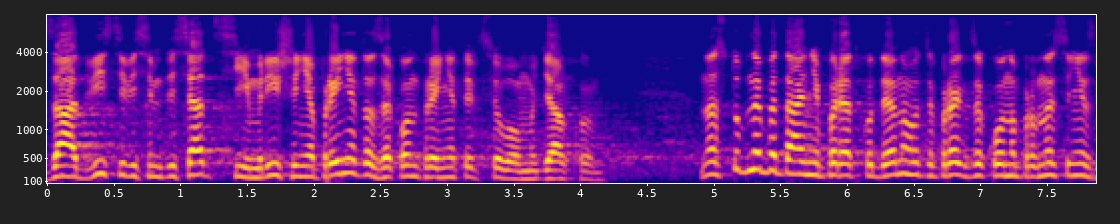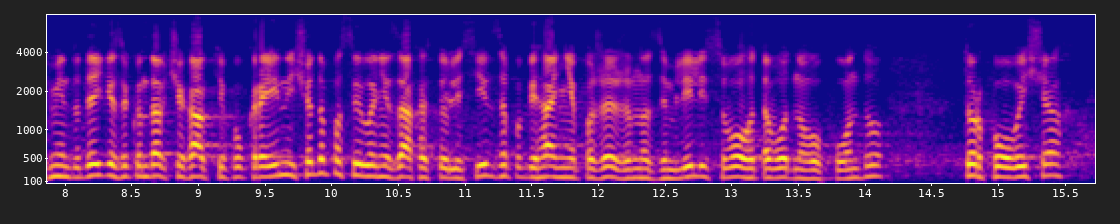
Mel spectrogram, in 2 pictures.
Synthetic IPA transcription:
zɐd̪ʋʲisʲtʲiʋʲisʲimd̪esʲat̪sʲimɾʲiʃenʲːɐpɾɪnʲɐt̪ɐzɐkɔnpɾɪjnʲɐt̪ɪjwt͡sʲilˠɔmʊdʲakʊjʊ | nɐst̪upnɛp̬ɪt̪ɑnʲːɐpɔɾʲad̪̚kʊd̪ɛnːɔɦɔt̪sɛpɾɔɛkt̪zɐkɔnʊpɾɔwnɛsenʲːɐzmʲind̪ɔd̪ɛjɐkʲɪɣzɐkɔnd̪ɑwt͡ʃɪxɑk̚tʲiwʊkɾɐjinɪʃt͡ʃɔd̪ɔpɔsɪlˠenʲːɐzɑxɪst̪ʊlʲisʲiwzɐpɔbʲiɦɑnʲːɐpɔʒɛʒɛmnɐzemlʲilʲisɔʋɔɦɔt̪ɐʋɔd̪nɔɦɔfɔnd̪ʊ | t̪ɔrfɔʋɪʃt͡ʃɐx

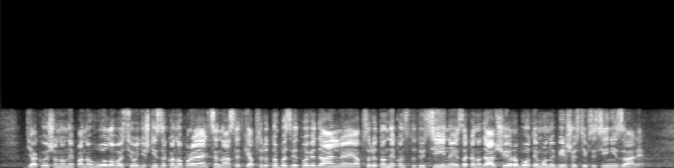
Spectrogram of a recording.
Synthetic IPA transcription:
dʲakʊjʊʃɐnɔwnɪjpɑnɛɦɔlˠɔʋɔsʲɔɦɔdʲnʲiʃnʲijzɐkɔnɔpɾɔɛk̚t̪sɛnɑsʲlʲid̪̚kɪɐpsɔlʲut̪nɔbezʲʋʲid̪̚pɔʋʲid̪ɑlʲnɔjɛɐbsɔlʲut̪nɔnɛkɔnsʲt̪ɪt̪ʊt͡sʲijnɔjizɐkɔnɔd̪ɑwt͡ʃɔjiɾɔbɔt̪ɪmɔnɔbʲilʲʃɔsʲtʲiwsesʲijnʲijzɑlʲḭ

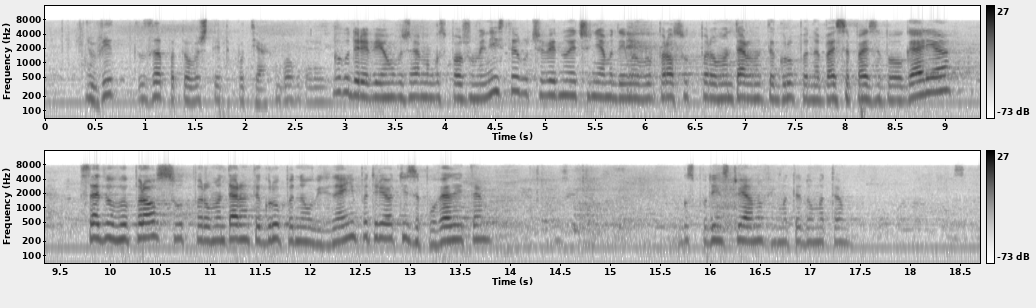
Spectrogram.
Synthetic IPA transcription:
vit̪zɐpɐt̪uvəʃt̪it̪ɛpot̪ʲjaxblˠɐɡod̪ɐɾʲəblˠɐɡod̪ɐɾʲjəviʊvɐʒaɛmɐɡospɔʒominist̪əɾot͡ʃɛvid̪noɛt͡ʃɛnʲaməd̪ɐimɐvɐpɾɔsot̪̚pɐɾlˠɐmɛnt̪aɾnət̪əɡɾupənɐbɛsɛpɛzɐbɐlˠɡaɾijə | slɛd̪vəvɐpɾɔsot̪̚pɐɾlˠɐmɛnt̪aɾnət̪əɡɾupənɐobɛd̪inɛnipɐt̪ɾiɔt̪izɐpovʲjad̪əjt̪ɛ | ɡospʊd̪inst̪ojanofimət̪ɛd̪umət̪ə

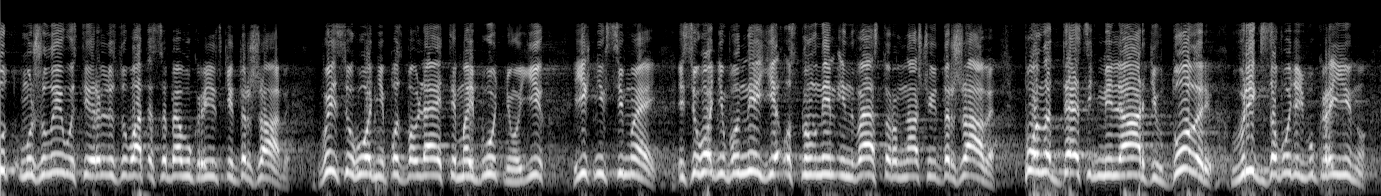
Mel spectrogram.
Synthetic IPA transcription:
t̪ut̪mɔʒlˠɪʋɔsʲtʲiɾeɐlʲizʊʋɑt̪ɪsebɛʋʊkɾɐjinʲsʲkʲijd̪erʒɑʋʲɪ̰ | ʋɪsʲɔɦɔdʲnʲipɔzbɐwlʲajet̪ɛmɐjbutʲnʲɔɦɔjix | jixnʲixsʲimɛj | isʲɔɦɔdʲnʲiʋɔnɪjɛʔɔsnɔwnɪminʋɛst̪ɔɾɔmnɑʃɔjid̪erʒɑʋɪ | pɔnɐd̪ːɛsʲɐt̚ʲmʲilʲiɑrdʲiwd̪ɔlˠɐɾʲiwʋɾʲiɡzɐʋɔdʲɐtʲʋʊkɾɐjinʊ̰

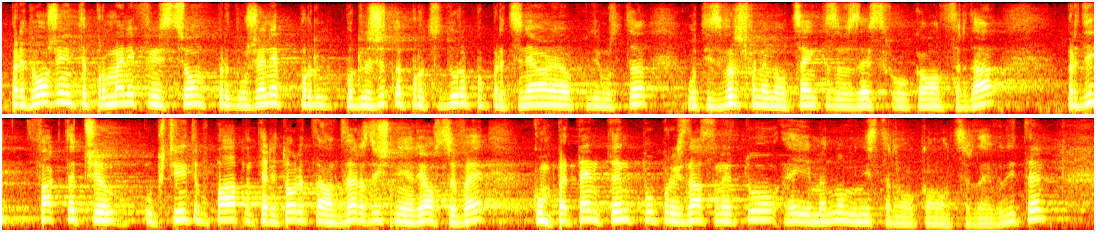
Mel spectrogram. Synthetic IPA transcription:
pɾɛd̪lˠɔʒɛnit̪ɛpɾomɛnifinvɛst̪i̥t̪iɔnːot̪o̥pɾɛd̪lˠoʒɛniɛpod̪lɛʒɤt̪nɐpɾot̪sɛd̪uɾəpopɾɛt̪sɛnjavɐnɛnɛopxod̪imost̪əot̪izvɤɾʃvɐnɛnɐot̪sɛŋkəzɐvɐzd̪ɛjst̪vookɔlˠnət̪ə̥sɾɛd̪a | pɾɛd̪i | fakt̪ət͡ʃɛopʃt̪init̪ɛpopad̪ət̪nɐt̪ɛɾit̪ɔɾijət̪ənɐd̪vɛɾɐzlit͡ʃniɾɛɔsɛvɛkompɛt̪ɛnt̪ɛnpopɾoiznasjɐnɛt̪oɛimɛnːominist̪əɾnɐokɔlˠnət̪ə̥sɾɛd̪aivod̪it̪ɛ

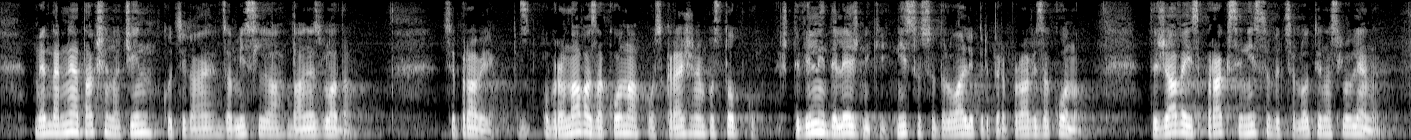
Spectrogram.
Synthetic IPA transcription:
ʋɛnd̪aɾnɛat̪aːkʃənːat͡ʃinkɔt̪sɛɡazamiːslilad̪aːnɛs̬ʋlaːd̪a | sɛpɾaːʋiɔbɾawnaːʋazakoːnapɔskɾajʃ̬ɛnɛmpɔst̪oːpkuʃt̪ɛʋiːlnid̪ɛleːʒnikiniːsɔsɔd̪ɛlɔʋaːlipɾipɾɛpɾaːʋizakoːna̰t̪ɛʒaːʋɛispɾʔaksɛniːsɔʋət̪sɛloːt̪inaslɔwlʲjʲɛnɛ̰

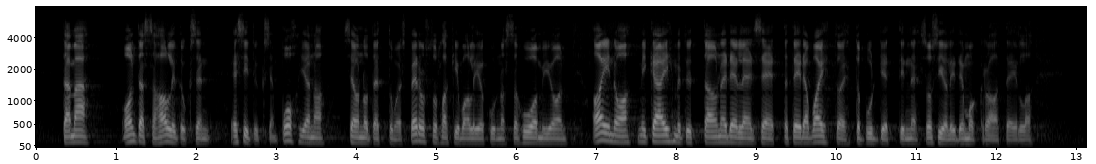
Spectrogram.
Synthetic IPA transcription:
t̪æmæ | ont̪æsːæhɑlːit̪uksen | ʔe̞sit̪ykse̞mpo̞hjɑnɑ | seo̞not̪et̪ːumyøspe̞ɾust̪ushɑkiʋɑliokunːɑsːɑhuomio̞ːn | ʔɑino̞ɑmikæiçmet̪yt̪ːæːone̞delːeːnseet̪ːæt̪ejdæʋʋɑjht̪oe̞ht̪obudjet̪ːinːeso̞siɑlide̞mo̞krɑːt̪eilːɑ

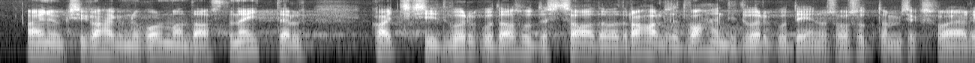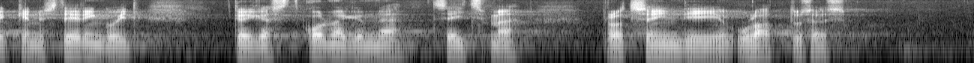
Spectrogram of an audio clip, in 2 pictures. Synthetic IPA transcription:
ɑjnuyksikɑɦe̞kymneko̞lmɑnd̪̥ɑːst̪ɑnæjt̪ːˑe̞l | kɑt̪ʲksid̪vɤrɡut̪ɑsud̪e̞st̪sɑːd̪̥ɑvɑd̪̥rʔɑɦɑlise̞d̪vɑɦe̞nd̪̥id̪vɤrɡut̪e̞ːnuso̞̰sut̪ːˑɑmise̞ksvɑjɑlikːinve̞st̪e̞ːɾiŋɡ̥ujd̪̥ | kɤjɡ̥e̞st̪ko̞lme̞kymne̞se̞jt̪sme̞ | pro̞̰t̪se̞nʲd̪̥iṵlɑt̪ːˑuse̞̰s

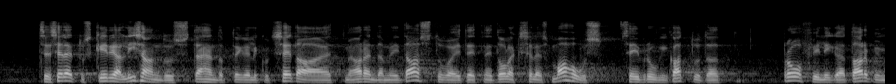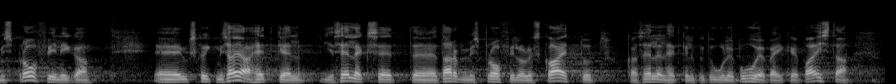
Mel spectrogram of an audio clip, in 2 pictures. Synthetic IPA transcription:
se̞se̞le̞t̪ˑːuskiɾjɑlːisɑnd̪̥ust̪æɦænd̪ɑb̥̚t̪e̞ɡe̞likult̪se̞d̪̥ɑe̞t̪ˑme̞ɑɾe̞nd̪ɑmened̪ɑːst̪uvɑjd̪̥e̞t̪ne̞ːd̪̥o̞le̞ksːe̞lːe̞smɑɦusseːjpɾuːɡikɑt̪ːˑud̪̥ɑ | pro̞ːfiliɡ̥ɑt̪ɑrb̥imispro̞filiɡ̥ɑ | ykskɤjkːˑmisɑjɑɦe̞t̪ke̞ljɑse̞lːe̞kse̞t̪ːt̪ɑrb̥imispro̞filo̞le̞kskɑe̞t̪ˑːud̪̥kɑse̞lːe̞lɦe̞t̪̚ke̞lkujt̪uːlejpuhujɑpæjkːˑejpɑjst̪ɑ

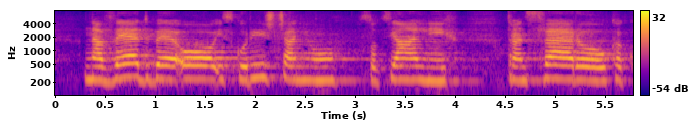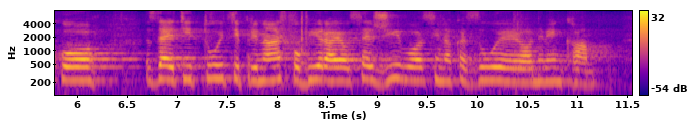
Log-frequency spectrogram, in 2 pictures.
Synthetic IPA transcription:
naʋɛd̪bɛɔiskɔɾiʃt͡ʃanjusɔt̪sjalnix | t̪ɾansfɛɾɔwkakʰo | zd̪ajt̪iːt̪ujsipɾinaspɔbiːɾajɔwsɛʒiːʋɔsinːakazuːjɛjɔnɛʋenkʰam

